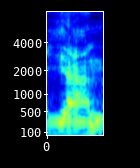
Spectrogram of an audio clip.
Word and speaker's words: Jan: and Jay Holmes is I think Yan homes I think we've been pronouncing it Jan but it's Yan homes cheers and he was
